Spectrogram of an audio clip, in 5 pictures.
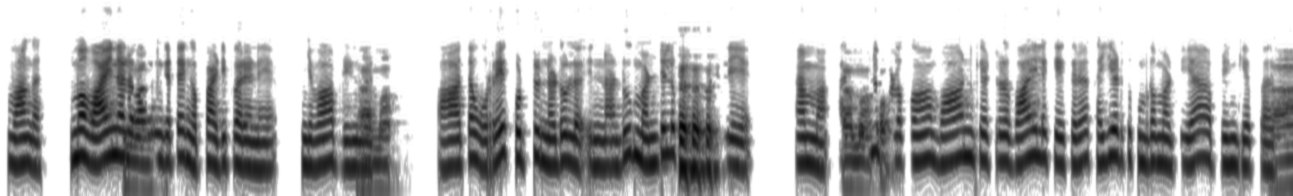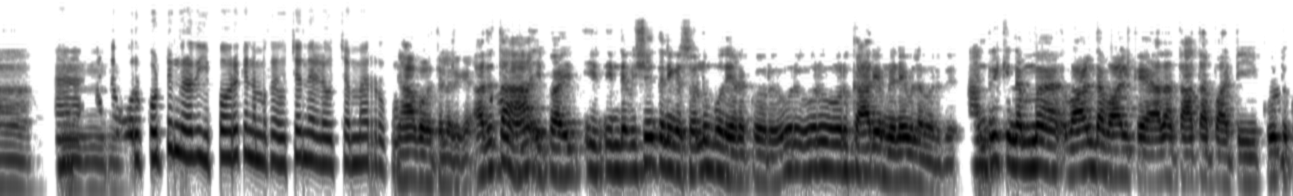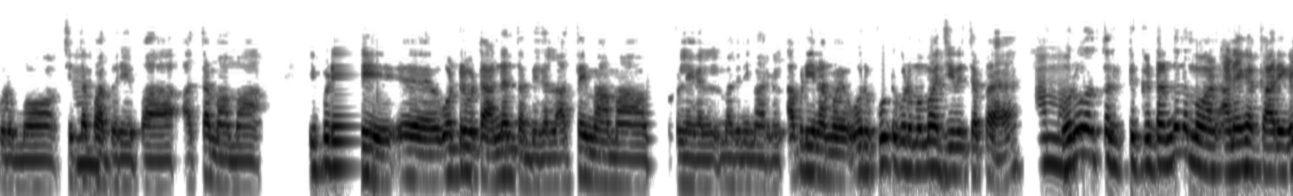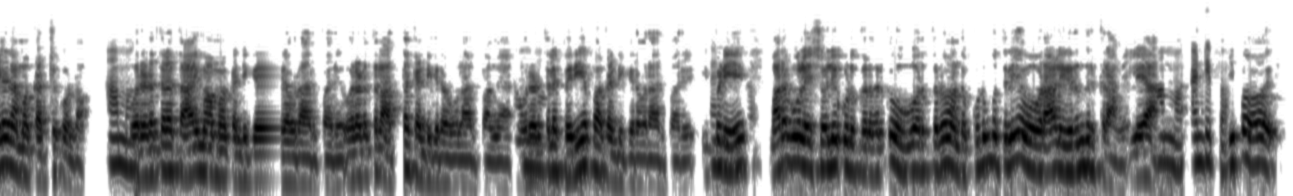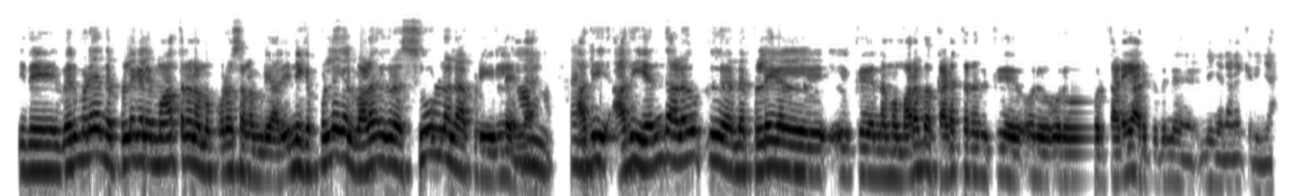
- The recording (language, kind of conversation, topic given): Tamil, podcast, குடும்ப மரபை அடுத்த தலைமுறைக்கு நீங்கள் எப்படி கொண்டு செல்லப் போகிறீர்கள்?
- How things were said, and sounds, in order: static; tapping; mechanical hum; laugh; distorted speech; other background noise; unintelligible speech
